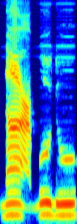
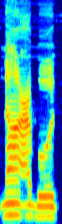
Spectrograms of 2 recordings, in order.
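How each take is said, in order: First: The word ends with a short u vowel. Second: The word ends on a bare d consonant. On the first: "दाल पेश दू" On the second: "आगे वक्फ"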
